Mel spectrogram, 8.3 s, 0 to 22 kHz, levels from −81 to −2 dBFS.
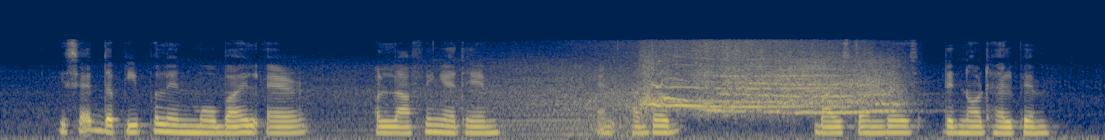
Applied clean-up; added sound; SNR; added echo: none; Engine / Car; 5 dB; none.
